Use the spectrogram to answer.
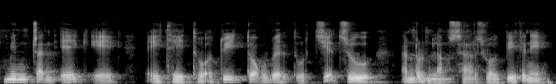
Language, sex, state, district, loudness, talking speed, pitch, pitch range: Mizo, male, Mizoram, Aizawl, -18 LUFS, 215 wpm, 100 Hz, 90-105 Hz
